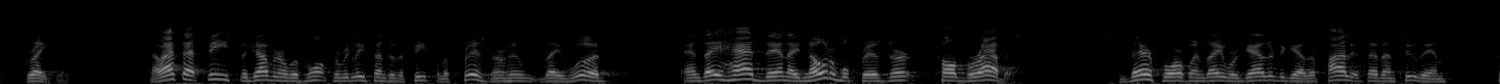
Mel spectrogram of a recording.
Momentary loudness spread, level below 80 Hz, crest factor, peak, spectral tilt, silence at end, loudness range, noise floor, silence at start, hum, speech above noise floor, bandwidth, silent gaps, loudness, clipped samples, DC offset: 11 LU; -72 dBFS; 18 dB; -24 dBFS; -6.5 dB/octave; 0.55 s; 5 LU; -79 dBFS; 0.25 s; none; 38 dB; 15 kHz; none; -41 LUFS; under 0.1%; under 0.1%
